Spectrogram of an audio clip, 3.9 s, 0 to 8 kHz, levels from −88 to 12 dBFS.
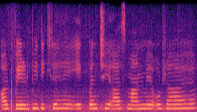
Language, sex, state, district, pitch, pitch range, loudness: Hindi, female, Chhattisgarh, Bastar, 285 Hz, 275-290 Hz, -14 LUFS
